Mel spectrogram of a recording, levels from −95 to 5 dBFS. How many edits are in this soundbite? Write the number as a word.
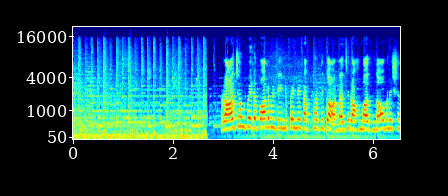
zero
